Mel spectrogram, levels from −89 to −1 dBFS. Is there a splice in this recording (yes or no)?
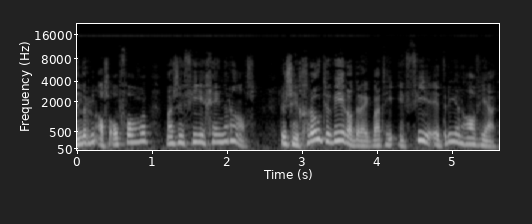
no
